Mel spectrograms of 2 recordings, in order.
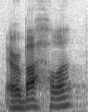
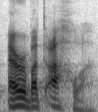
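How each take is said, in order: First: No t sound links the two words. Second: A t sound links the two words. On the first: "Would any of you guys leave out the T there?" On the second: "you have the T"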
